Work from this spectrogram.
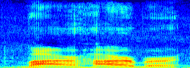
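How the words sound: It is said in a non-New England accent.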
